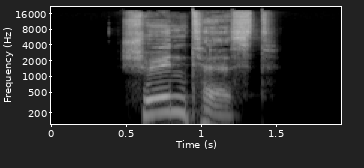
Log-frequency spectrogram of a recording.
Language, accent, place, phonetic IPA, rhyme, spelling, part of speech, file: German, Germany, Berlin, [ˈʃøːntəst], -øːntəst, schöntest, verb, De-schöntest.ogg
- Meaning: inflection of schönen: 1. second-person singular preterite 2. second-person singular subjunctive II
